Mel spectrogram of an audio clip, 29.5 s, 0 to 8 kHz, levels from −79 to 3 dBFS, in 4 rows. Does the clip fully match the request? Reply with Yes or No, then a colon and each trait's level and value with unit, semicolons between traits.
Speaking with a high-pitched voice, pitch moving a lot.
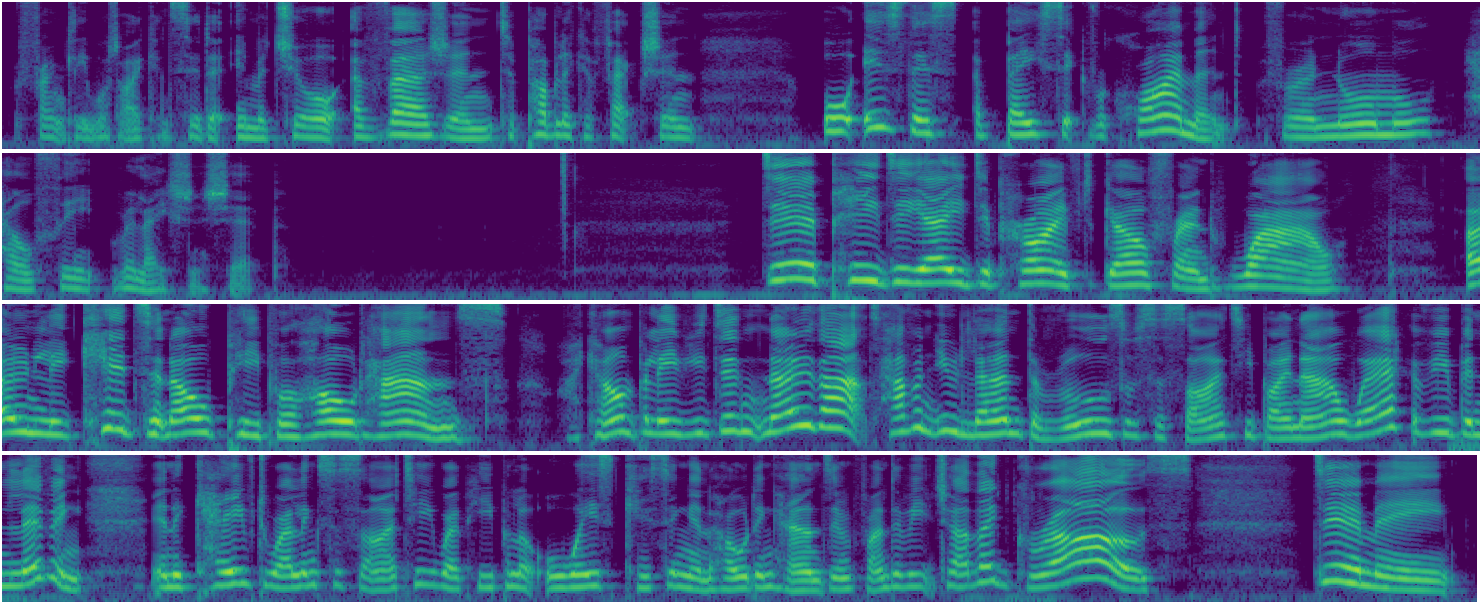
Yes: high, 205 Hz; wide, 6.2 semitones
